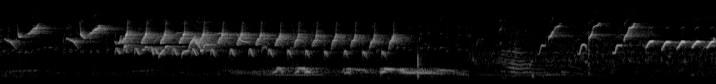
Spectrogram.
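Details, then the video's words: Northern Cardinal song of quick repeated slurred notes in a long rapid run, a pause with a low tonal murmur, then a second run of clipped rising notes speeding toward the end. "Northern Cardinal Bird Sound"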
